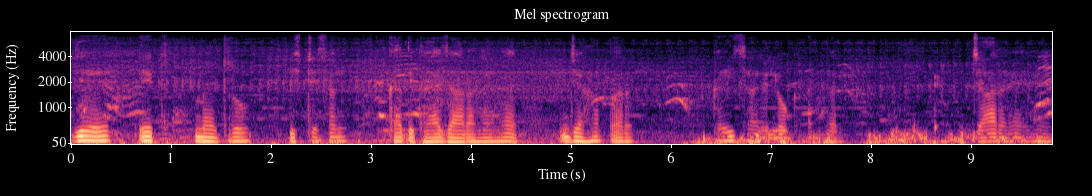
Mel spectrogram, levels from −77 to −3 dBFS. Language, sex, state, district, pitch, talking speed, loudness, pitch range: Hindi, male, Uttar Pradesh, Lucknow, 105 Hz, 110 wpm, -20 LUFS, 95-110 Hz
